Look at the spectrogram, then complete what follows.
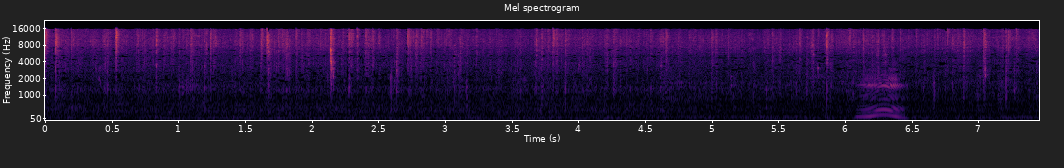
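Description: Metal chopsticks and spoons clinking lightly against stainless steel bowls while eating, in scattered sharp ticks over a low steady hiss. About six seconds in comes a short hummed 'mm' that rises and falls in pitch.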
